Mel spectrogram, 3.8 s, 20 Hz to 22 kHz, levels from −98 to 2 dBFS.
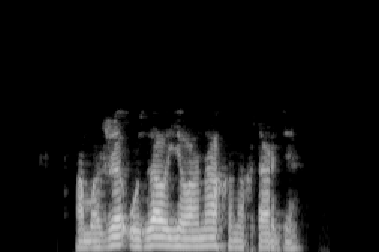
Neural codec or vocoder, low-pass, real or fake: none; 3.6 kHz; real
